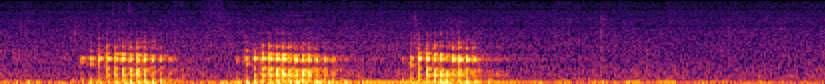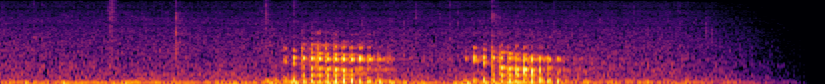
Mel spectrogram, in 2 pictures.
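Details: A red deer stag gives short, deep, rasping roars in two bouts during the rut at Domaine d'Aristée.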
